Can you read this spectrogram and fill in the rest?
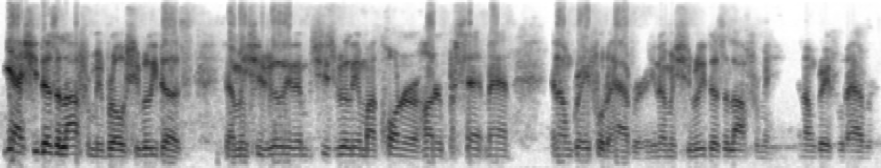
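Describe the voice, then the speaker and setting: Bright, effusive man on a lo-fi call. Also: medium pitch, little pitch movement, racing. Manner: effusive, slangy, repeats himself, says bro and man often. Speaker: call-in guest phoning from prison. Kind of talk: casual phone chat. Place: prison, on a phone or video visit call. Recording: dull lo-fi phone call with hiss.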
